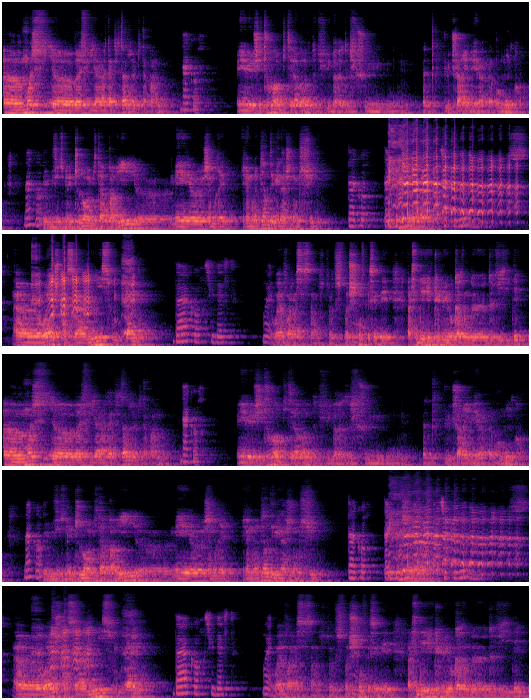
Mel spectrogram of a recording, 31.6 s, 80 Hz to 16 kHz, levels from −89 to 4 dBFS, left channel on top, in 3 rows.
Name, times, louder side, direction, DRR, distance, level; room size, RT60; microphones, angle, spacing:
voice 1, 0.0-3.2 4.7-8.1 8.4-8.6 8.8-10.3 11.4-16.9 18.5-19.0 20.7-21.0 21.3-23.9 26.4-31.4, left 2 dB, 90° left, 4 dB, 1.4 m, -28 dB
voice 2, 3.5-4.0 4.9-5.0 11.0-11.4 17.5-17.9 18.2-20.2 24.5-25.6 26.3-26.5 28.0-28.2, right 2 dB, 20° right, 7 dB, 0.5 m, -36 dB
Laughter, 18.2-20.9 21.7-22.8 23.3-23.7, left 7 dB, 65° left, 0.6 m, -26 dB
9.6 x 4.3 x 5.0 m, 1.1 s
head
